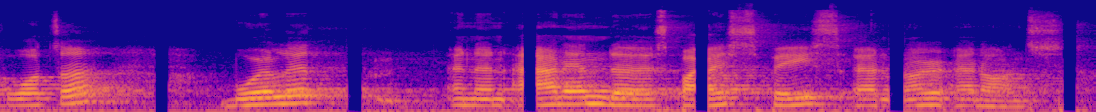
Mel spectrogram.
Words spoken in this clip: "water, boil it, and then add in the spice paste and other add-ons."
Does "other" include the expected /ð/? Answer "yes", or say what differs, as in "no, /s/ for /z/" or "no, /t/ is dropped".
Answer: no, /ð/ is dropped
